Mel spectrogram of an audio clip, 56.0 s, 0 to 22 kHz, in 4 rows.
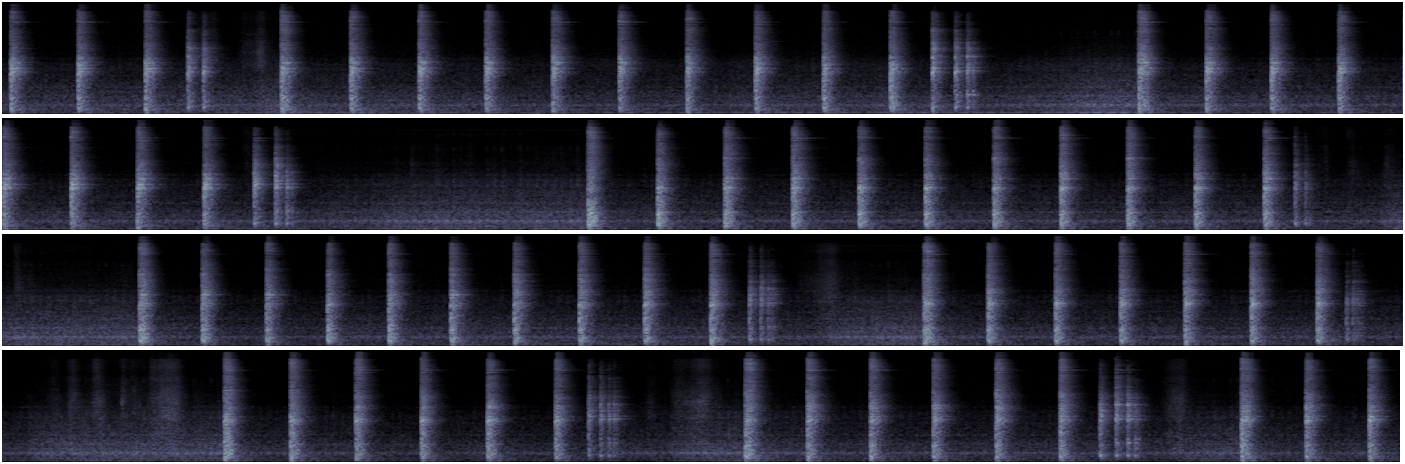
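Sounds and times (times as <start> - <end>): hammer striking steel on anvil: 0.0 - 9.9, 11.4 - 17.1, 19.9 - 27.2, 29.4 - 35.9, 37.2 - 41.8, 44.2 - 48.3, 49.4 - 53.6, 54.4 - 56.0.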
